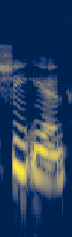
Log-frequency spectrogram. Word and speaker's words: Shein: That's she or Shein. Some people pronounce it Shein, but a Shein or a sheen curve.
